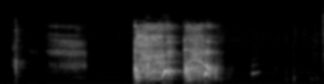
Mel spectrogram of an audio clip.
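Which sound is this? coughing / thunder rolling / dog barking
coughing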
